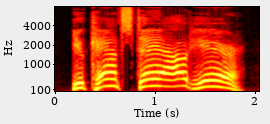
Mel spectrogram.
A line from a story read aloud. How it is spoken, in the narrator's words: he shouted at them all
